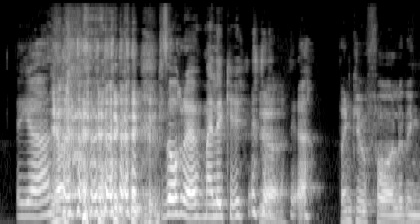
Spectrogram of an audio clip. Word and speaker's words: Zohreh Maleki: I'm pronouncing your name correctly. Yeah. Zohreh Maleki.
